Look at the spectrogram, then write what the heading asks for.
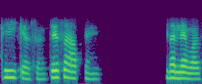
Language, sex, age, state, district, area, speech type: Hindi, female, 18-30, Rajasthan, Jaipur, urban, conversation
